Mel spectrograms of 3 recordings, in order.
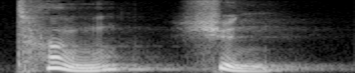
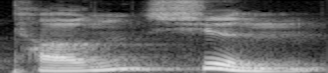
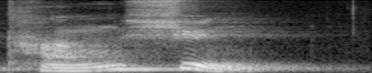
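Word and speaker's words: Tang Xun (腾讯): Also Tang Xun. Einmal hoch, einmal unten. – Tang Xun.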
